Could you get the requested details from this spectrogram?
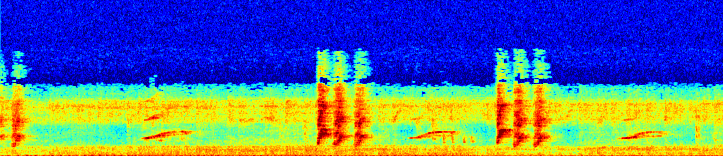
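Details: Grating triple-pulsed begging rasps from young blue magpies waiting to be fed, heard twice midway and once at the start, alternating with short rising whistles over a dull low-pitched background noise.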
